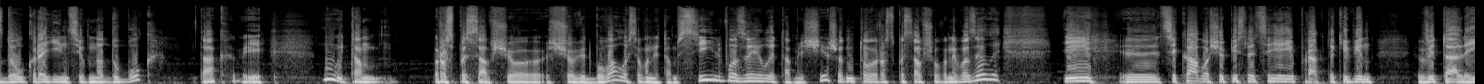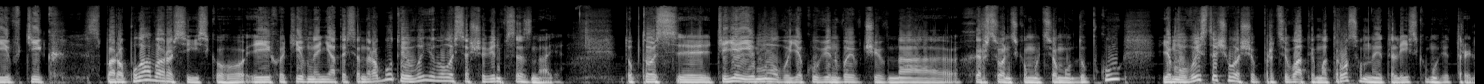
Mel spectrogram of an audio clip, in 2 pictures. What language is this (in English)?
Ukrainian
